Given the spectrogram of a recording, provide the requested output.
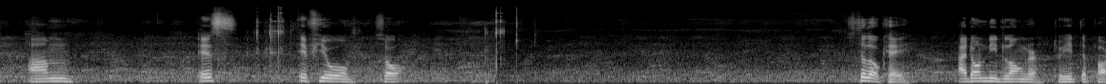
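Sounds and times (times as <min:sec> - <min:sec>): torch flame hissing: 0:04.2 - 0:09.0.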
